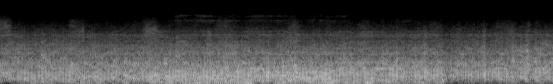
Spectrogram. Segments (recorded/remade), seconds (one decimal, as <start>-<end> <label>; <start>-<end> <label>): 0.0-5.5 remade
